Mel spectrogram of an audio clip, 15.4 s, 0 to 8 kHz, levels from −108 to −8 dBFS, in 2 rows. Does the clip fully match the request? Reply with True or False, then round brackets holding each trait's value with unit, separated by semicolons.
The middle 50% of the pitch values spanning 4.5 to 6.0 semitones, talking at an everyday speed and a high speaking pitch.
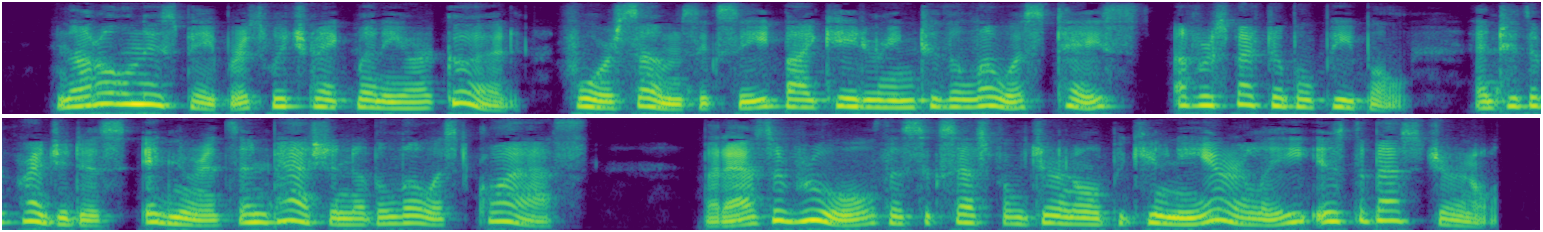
True (5.2 semitones; 170 wpm; 200 Hz)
